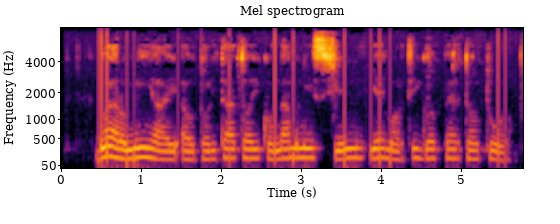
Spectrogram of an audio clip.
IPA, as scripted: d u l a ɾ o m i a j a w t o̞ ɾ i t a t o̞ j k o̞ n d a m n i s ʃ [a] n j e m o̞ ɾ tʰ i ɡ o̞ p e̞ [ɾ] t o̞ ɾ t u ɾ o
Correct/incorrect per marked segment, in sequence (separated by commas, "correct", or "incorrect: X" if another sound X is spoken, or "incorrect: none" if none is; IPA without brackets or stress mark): incorrect: i, correct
